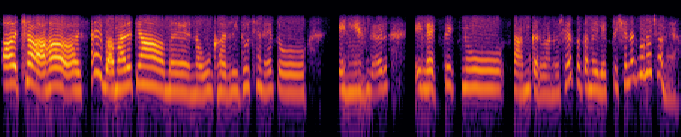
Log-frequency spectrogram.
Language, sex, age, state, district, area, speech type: Gujarati, female, 30-45, Gujarat, Surat, urban, conversation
